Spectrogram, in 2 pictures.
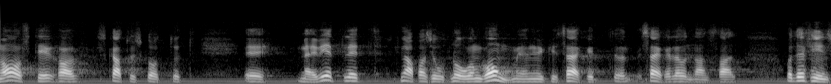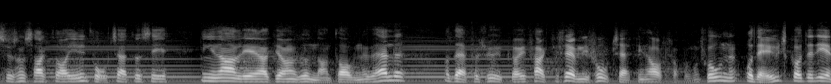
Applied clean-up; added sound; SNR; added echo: none; Bowed string instrument; 17 dB; none.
